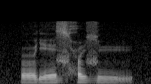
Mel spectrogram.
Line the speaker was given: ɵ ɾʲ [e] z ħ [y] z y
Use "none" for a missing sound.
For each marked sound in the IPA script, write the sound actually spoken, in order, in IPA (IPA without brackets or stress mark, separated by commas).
e, y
